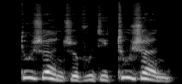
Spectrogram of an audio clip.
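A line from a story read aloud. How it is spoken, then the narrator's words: Woman exclaiming. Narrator (French): s'écriait une bonne femme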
